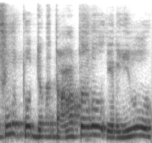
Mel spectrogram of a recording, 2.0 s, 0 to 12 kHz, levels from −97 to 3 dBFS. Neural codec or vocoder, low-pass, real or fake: codec, 44.1 kHz, 2.6 kbps, DAC; 10.8 kHz; fake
